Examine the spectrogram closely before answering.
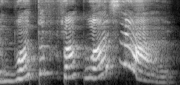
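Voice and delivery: high, slow, stretched-out disbelief; alarmed outcry. Retold or imitated. Friends holding knives react, high drawn-out outcry. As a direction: cry it out in hammed-up alarm.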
